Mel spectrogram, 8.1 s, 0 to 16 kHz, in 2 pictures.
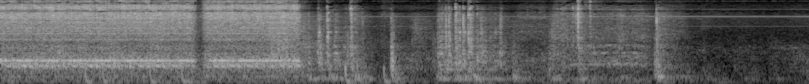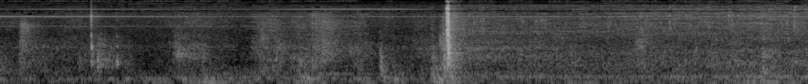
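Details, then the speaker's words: Epson ET-8550 printer with full paper tray failing to pick up paper: rough grinding and rapid clatter from the feed mechanism, then irregular clicks as it keeps retrying. "so as you can tell it's trying to pick up paper"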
